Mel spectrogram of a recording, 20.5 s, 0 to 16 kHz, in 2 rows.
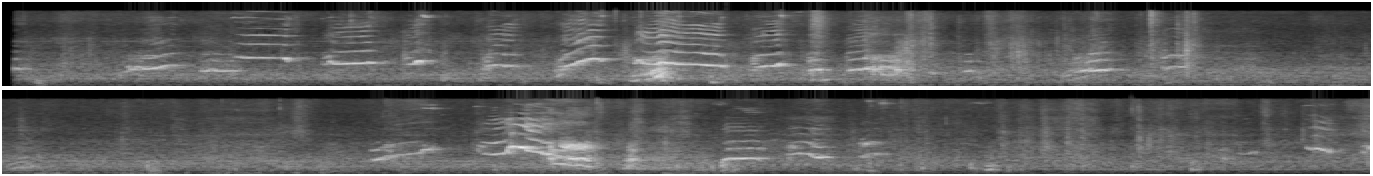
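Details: Male F1b Goldendoodle puppies, five and a half weeks old, crying in the background indoors while female littermates play with children; high whining cries and yelps come in scattered bursts amid thumps and faint voices.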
